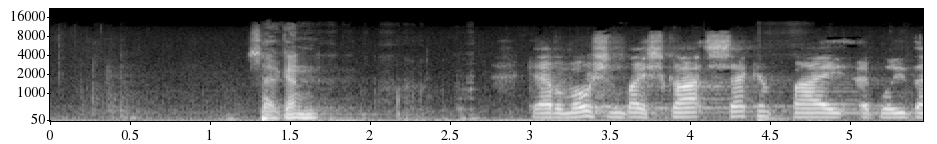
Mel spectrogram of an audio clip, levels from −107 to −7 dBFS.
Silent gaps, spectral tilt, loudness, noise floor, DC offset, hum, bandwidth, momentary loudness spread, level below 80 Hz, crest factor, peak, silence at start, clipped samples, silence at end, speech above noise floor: none; -5.5 dB/octave; -20 LUFS; -44 dBFS; under 0.1%; none; 12 kHz; 7 LU; -40 dBFS; 18 dB; -4 dBFS; 0.05 s; under 0.1%; 0 s; 24 dB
